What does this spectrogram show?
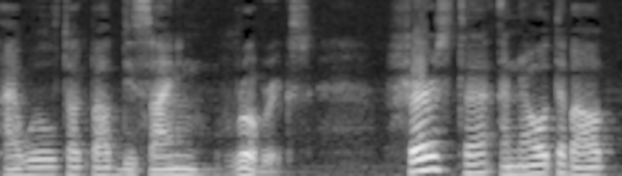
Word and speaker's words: rubric: will talk about designing rubrics first a note about pronunciation this word does not have a schwa so we say rubric not robbery it's always rude rubric so once we have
